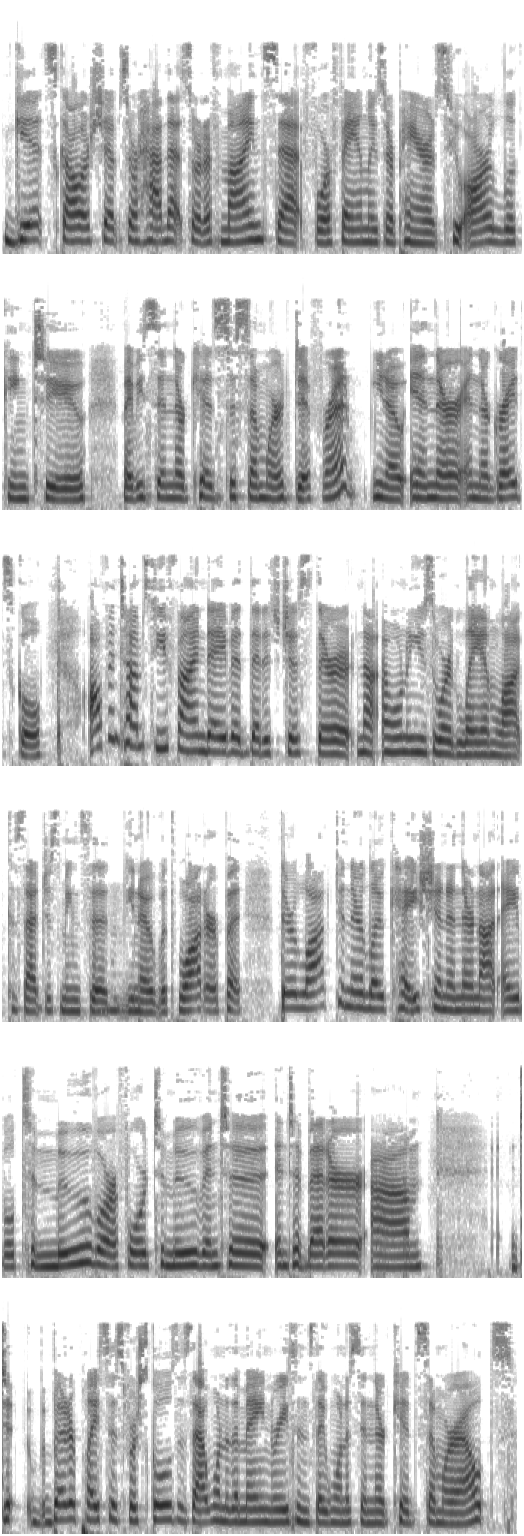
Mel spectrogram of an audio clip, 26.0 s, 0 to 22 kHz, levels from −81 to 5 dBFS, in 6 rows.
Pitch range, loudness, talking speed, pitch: 190-225 Hz, -17 LUFS, 220 wpm, 200 Hz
